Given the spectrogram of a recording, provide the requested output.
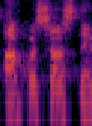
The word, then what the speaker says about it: Akwesasne: And I am Akwesasne Mohawk, and you did pretty good as far as pronunciation. But it's Akwesasne Mohawk, and Akwesasne is actually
